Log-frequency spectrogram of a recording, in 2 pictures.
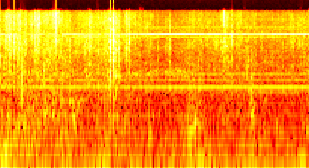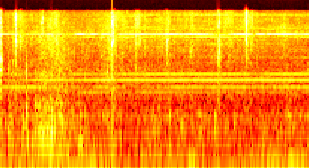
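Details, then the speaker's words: Volvo electric power steering pump, switched on after replacing a leaking hose to the speed sensor. Thin constant whine from the pump over background hiss, no leaks found. Normal pump whine. "well no leaks so you made me luck no leaks at all that's good that noise the winding sound is the pump"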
